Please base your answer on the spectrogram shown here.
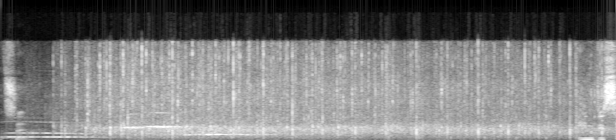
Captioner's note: applause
